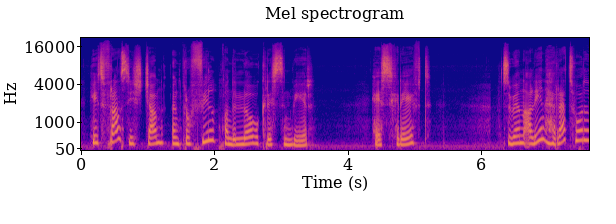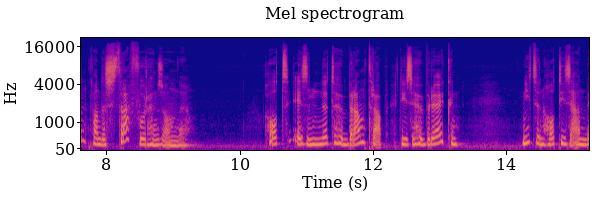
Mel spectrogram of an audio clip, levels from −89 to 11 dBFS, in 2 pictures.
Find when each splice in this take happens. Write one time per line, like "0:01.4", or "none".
0:06.1

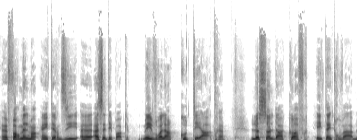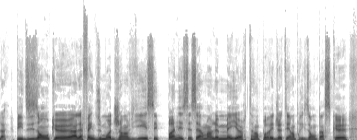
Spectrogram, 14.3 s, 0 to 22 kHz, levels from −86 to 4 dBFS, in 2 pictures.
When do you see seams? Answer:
0:07.3

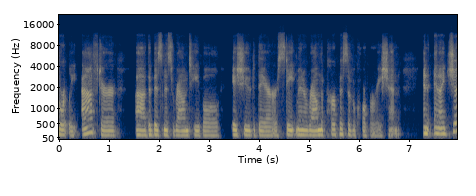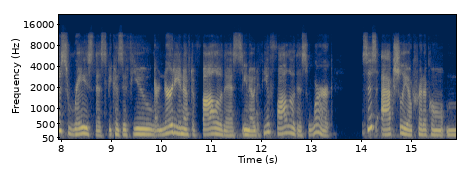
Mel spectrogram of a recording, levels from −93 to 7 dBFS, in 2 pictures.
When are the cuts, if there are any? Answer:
0:09.9
0:11.9
0:15.0

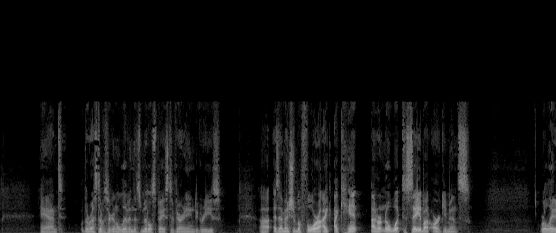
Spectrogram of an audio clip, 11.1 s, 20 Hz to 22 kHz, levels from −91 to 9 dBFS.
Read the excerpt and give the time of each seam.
none

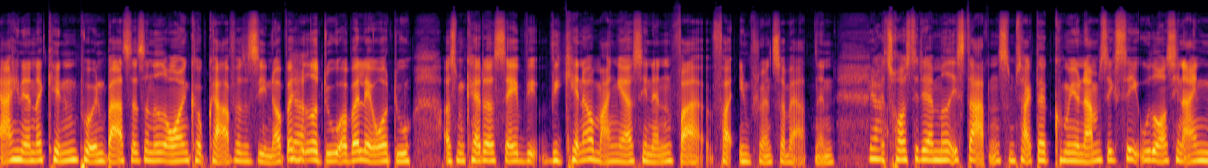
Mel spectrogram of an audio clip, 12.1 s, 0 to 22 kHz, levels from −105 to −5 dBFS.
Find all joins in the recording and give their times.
0:08.7

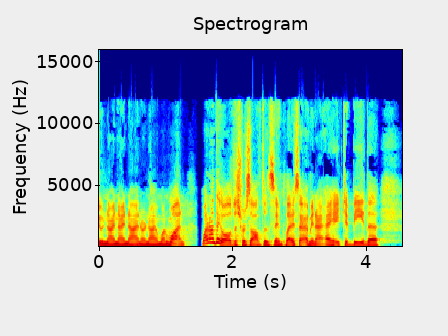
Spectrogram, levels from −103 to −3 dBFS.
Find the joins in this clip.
none

